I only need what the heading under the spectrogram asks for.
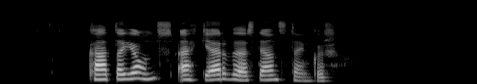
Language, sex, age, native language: Icelandic, female, 30-39, Icelandic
